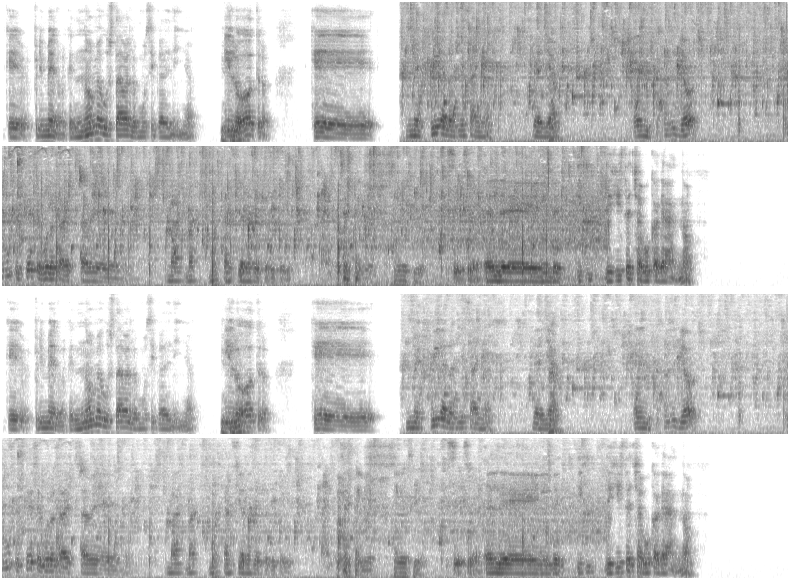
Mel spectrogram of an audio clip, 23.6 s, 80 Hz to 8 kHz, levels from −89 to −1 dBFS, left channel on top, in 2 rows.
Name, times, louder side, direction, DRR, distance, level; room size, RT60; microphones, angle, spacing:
voice 1, 0.0-2.9 3.3-3.9 4.6-5.5 6.0-7.5 7.9-8.3 9.5-10.4 11.7-13.8 14.2-17.7 18.0-18.1 18.4-22.1, left 3 dB, 40° left, 1.2 m, -36 dB
voice 2, 3.3-3.7 8.2-8.4 16.8-18.1, right 2 dB, 15° right, 0.4 m, -41 dB
sound 1, 6.0-20.9, left 10 dB, 90° left, 0.4 m, -38 dB
4.4 x 3.1 x 2.3 m
head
